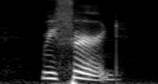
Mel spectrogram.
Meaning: simple past and past participle of refer
- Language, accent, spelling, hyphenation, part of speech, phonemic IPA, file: English, US, referred, re‧ferred, verb, /ɹɪˈfɝd/, En-us-referred.ogg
